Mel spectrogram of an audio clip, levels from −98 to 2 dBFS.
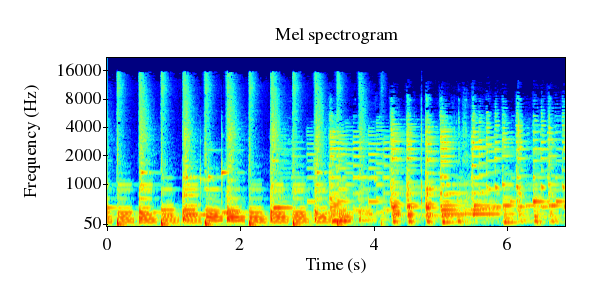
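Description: Compressed frames skipped at 4.72 s: whole frames of the encoded stream never reach the output, either missing from the file or rejected by the decoder as damaged. The sound jumps ahead by roughly a fifth of a second, leaving an abrupt join.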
